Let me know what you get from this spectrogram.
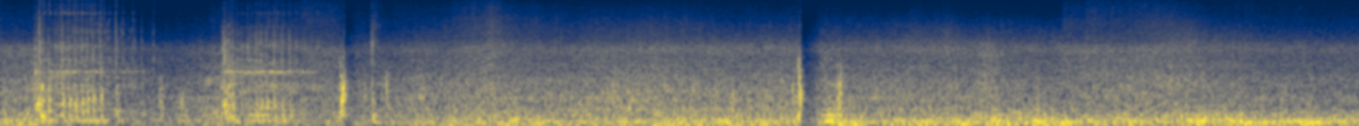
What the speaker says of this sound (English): technically we're motor sailing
